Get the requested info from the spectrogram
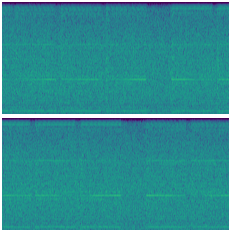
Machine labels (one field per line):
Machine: slide rail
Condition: normal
